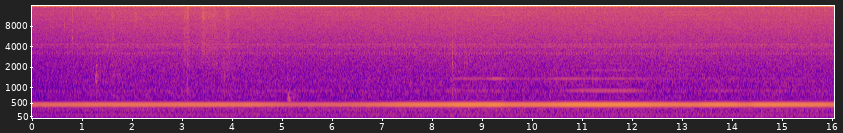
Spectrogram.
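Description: Steady audio test tone from a mid-sixties Magnavox console stereo's AM radio as it receives the tone-modulated 600 kHz signal from a signal generator during alignment. The tone swells and dips in loudness as the tuning is adjusted.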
